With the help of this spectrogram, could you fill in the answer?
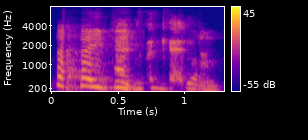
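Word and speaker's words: Advken: Advoken. Advoken, yeah, is that how you say it? Advoken.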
